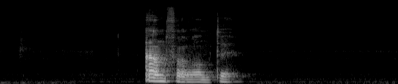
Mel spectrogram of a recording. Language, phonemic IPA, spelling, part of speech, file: Dutch, /ˈaɱvərˌwɑntə/, aanverwante, noun / adjective, Nl-aanverwante.ogg
- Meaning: inflection of aanverwant: 1. masculine/feminine singular attributive 2. definite neuter singular attributive 3. plural attributive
